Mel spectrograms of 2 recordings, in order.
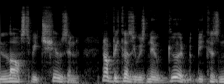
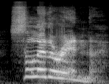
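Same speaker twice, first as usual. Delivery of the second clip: loud, high scream of the house; hat screaming; 15 dB louder, much slower than usual. A narrator's reading. The hat screams its instant verdict, loud and high. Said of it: "when it screamed".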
